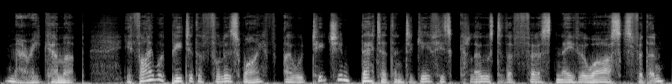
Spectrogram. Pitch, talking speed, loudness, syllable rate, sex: 115 Hz, 250 wpm, -18 LUFS, 5.7 syllables/s, male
